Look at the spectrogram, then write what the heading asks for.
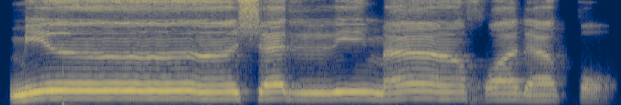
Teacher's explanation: nun sukun bertemu huruf sya di sini ya, ikhfa. Ya, dengan gunnah samar.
